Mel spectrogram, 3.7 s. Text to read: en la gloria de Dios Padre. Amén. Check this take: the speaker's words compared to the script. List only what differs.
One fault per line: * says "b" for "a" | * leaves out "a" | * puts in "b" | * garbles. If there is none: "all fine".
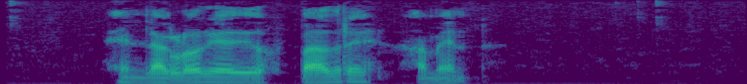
all fine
